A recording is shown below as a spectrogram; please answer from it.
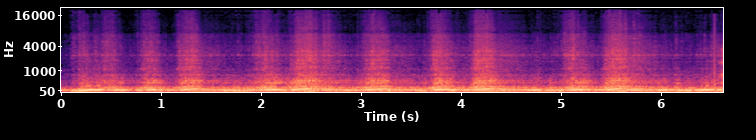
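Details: Chevrolet C10 V8: deep rumble surging up and down about every second as throttle is blipped, won't hold idle unaided; cause suspected, not confirmed.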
